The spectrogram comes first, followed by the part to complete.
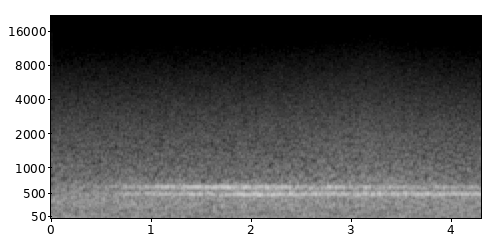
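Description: Ambient electronic music: a sustained pad holding two close tones, which swells in about half a second in over a soft hiss.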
